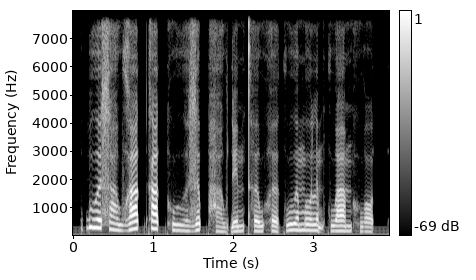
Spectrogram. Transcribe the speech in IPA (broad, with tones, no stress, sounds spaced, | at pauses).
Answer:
ɓ u˧ ə̯ s a̤˨˩ w ɣ a˦˥ t̚ k a˦˥ t̚ h w ṳ˨˩ ə̯ z ə˦˥ p̚ h a̤˨˩ w ɗ e˨˦ m t̪ʰ ə˨˦ w h əː˧˩ k w u˧ ə̯ m o˧ l ə̰˧˨ m k w a˧ m h w ɔ˨˩ t̚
